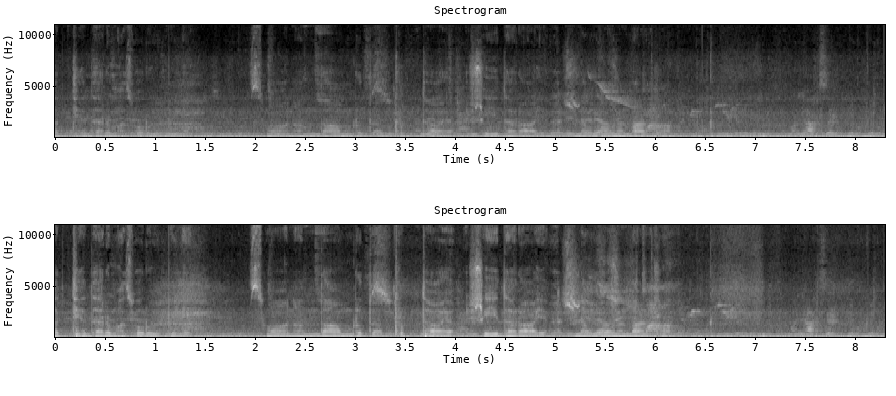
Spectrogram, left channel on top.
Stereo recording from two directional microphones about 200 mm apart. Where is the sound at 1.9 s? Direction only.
25° right (ahead or behind).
